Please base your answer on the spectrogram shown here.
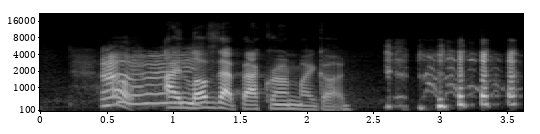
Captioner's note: laughter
